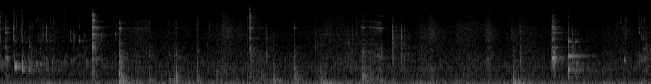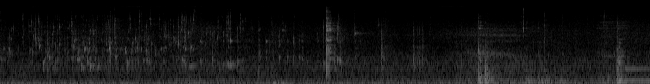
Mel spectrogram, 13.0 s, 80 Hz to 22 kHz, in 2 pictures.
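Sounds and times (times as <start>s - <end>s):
water dripping: 0.0s - 1.5s, 6.2s - 10.6s.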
